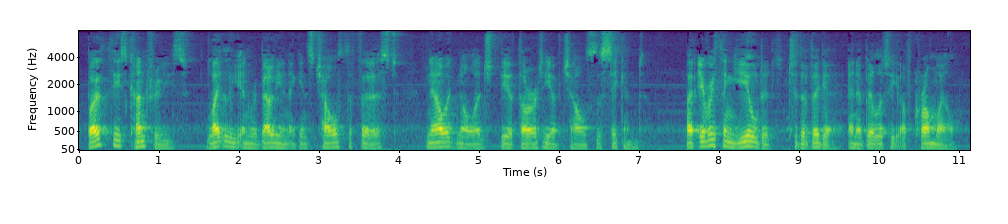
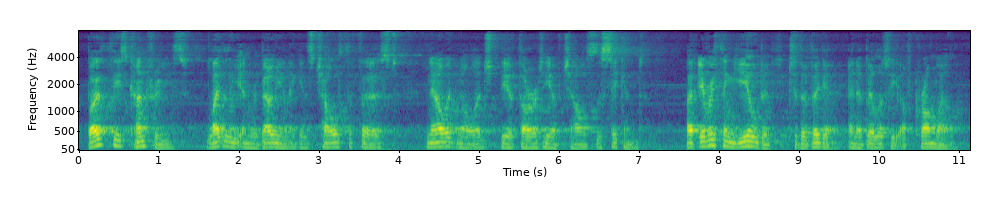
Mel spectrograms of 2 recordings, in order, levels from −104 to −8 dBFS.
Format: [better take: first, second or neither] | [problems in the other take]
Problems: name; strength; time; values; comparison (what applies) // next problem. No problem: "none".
first | room echo; dies away in 1.4 s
